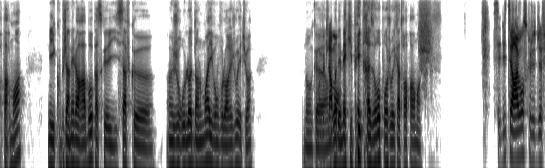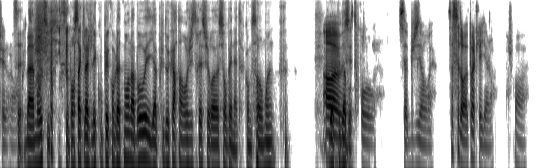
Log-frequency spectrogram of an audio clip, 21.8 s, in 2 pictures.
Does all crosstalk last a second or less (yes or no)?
yes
